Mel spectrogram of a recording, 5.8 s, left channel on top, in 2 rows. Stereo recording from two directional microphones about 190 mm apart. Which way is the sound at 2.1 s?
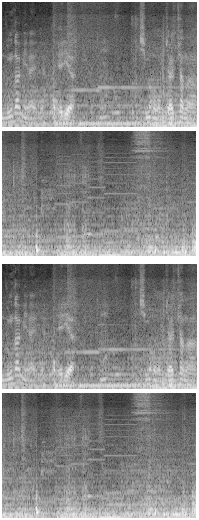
20° left (ahead or behind).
